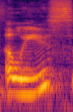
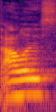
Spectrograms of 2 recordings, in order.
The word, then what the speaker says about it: Alise: start hi my name's Alise spelled like Alice pronounced Alise in espanol it is Alise I know in English it's Alice I was born in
